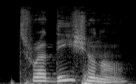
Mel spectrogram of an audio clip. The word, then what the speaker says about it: traditional: 걸릴 거예요라는 뜻이 되겠습니다 이번 표현은 traditional traditional traditional이라고 발음하시면 되겠고요 이때 강세는 알파벳 아의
